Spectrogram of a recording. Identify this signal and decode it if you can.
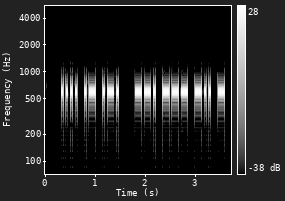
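Morse code, heard as a keyed tone, about 26 wpm, 600 Hz. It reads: HAR GODT
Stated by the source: High-speed (QRQ) Morse at 26 wpm.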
